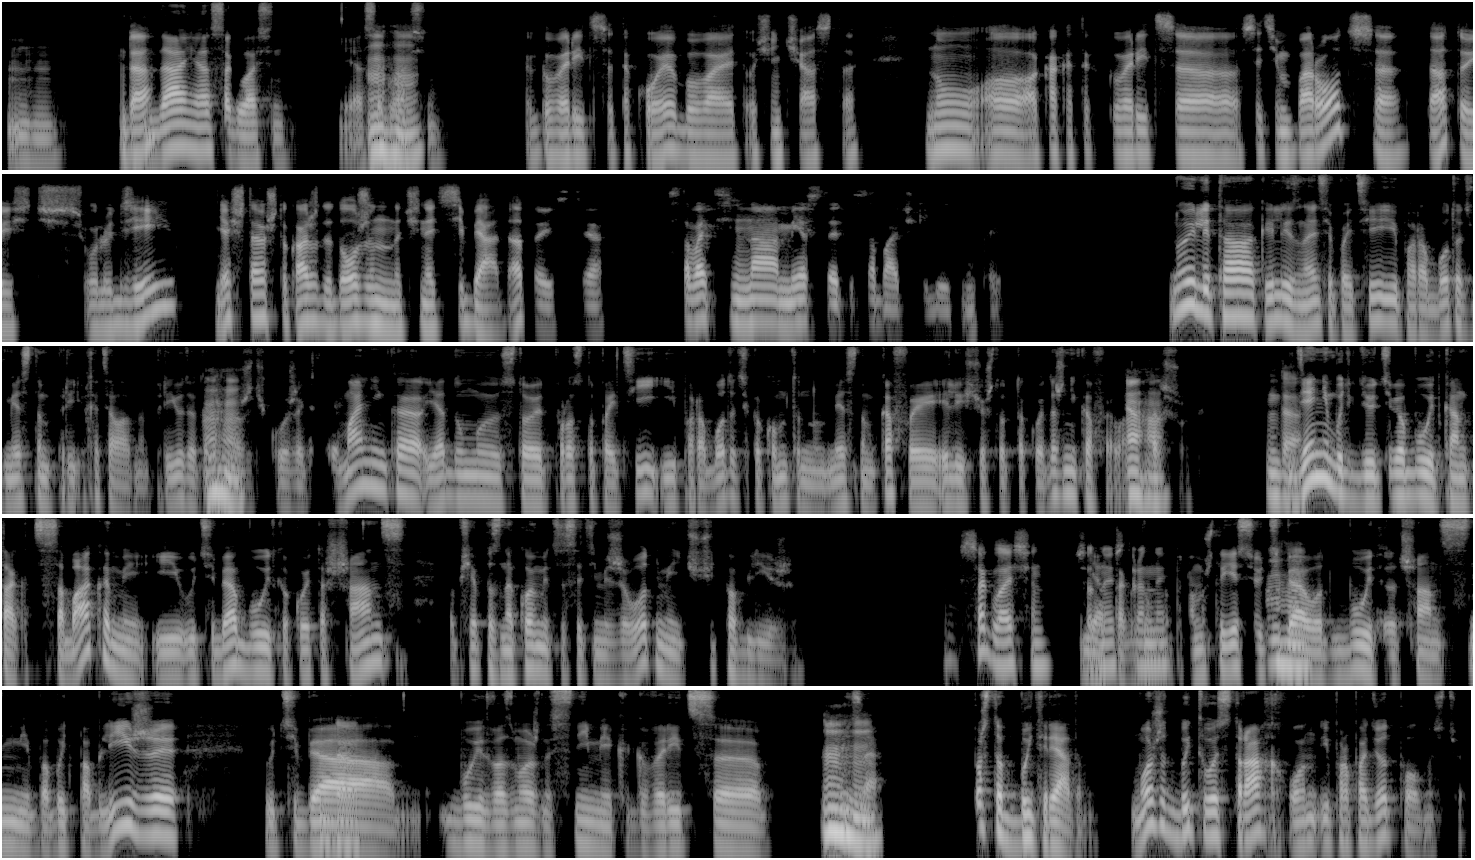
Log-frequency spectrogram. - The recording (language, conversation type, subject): Russian, unstructured, Как справляться со страхом перед большими собаками?
- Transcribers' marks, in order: tapping; other background noise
